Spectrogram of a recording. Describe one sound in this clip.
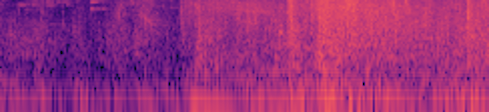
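A game weapon fires rapidly.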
